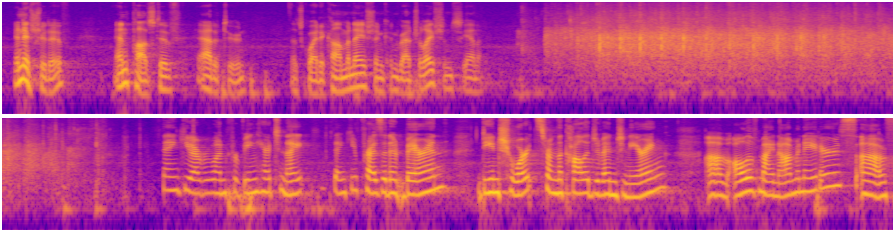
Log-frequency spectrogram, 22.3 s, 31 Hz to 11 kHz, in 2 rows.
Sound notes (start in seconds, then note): 6.5 audience applauding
